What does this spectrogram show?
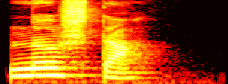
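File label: "нӧшта", Komi, female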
